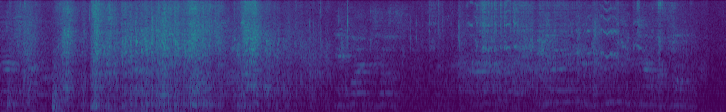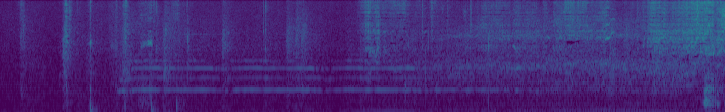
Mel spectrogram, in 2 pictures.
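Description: Faint rustling of a towel and gloved hands handling a newborn Yorkshire terrier puppy while a rubber bulb syringe is worked at its nose and mouth to suction fluid. A little past halfway, a thin steady whine-like tone holds for a couple of seconds.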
